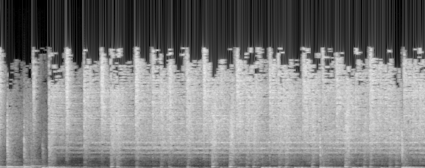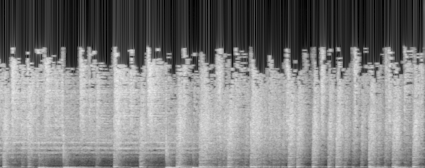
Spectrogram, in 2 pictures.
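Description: Jazz drum kit solo from a trading-fours exchange: rapid snare and tom strokes and bass drum hits, with a cymbal ringing under most of the passage.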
